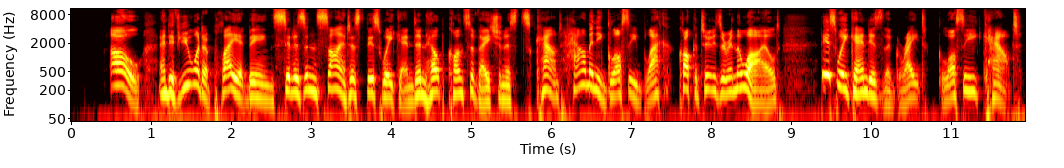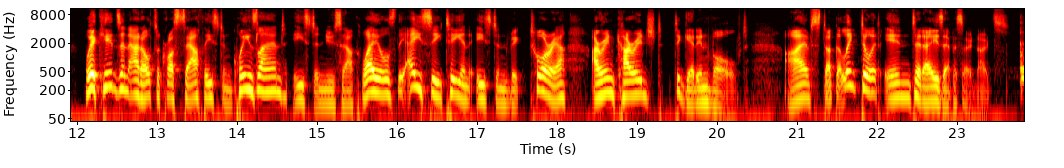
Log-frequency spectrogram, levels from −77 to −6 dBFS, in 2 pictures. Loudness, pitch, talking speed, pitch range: -23 LUFS, 165 Hz, 160 wpm, 130-195 Hz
